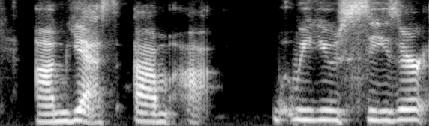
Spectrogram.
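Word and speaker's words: Siser: yes um we use Caesar s i s e r it's pronounced Caesar and um they have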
